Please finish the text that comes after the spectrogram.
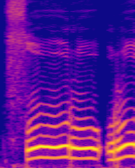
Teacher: Suru, ru tebal, ra baris depan tebal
